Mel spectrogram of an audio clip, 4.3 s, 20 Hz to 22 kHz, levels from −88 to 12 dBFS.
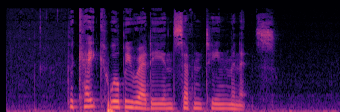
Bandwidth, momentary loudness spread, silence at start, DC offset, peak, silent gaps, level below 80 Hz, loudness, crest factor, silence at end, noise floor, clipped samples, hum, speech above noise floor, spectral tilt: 16 kHz; 13 LU; 0.1 s; under 0.1%; -6 dBFS; none; -34 dBFS; -25 LUFS; 20 dB; 0.05 s; -46 dBFS; under 0.1%; none; 22 dB; -5 dB/octave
